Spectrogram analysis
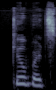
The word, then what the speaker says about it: Gilbert's: of many who has Gilbert's Disease pronounced like a French word this too can be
